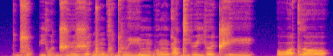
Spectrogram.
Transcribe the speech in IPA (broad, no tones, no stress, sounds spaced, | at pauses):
d͡z u p j u d͡ʒ ʉ ʒ ɵ d ŋ ɡ u d v i m b o ŋ ɡ ɑ d j ʉ j ɵ d ʒ i | β ɔ d ð ɔ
